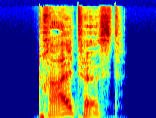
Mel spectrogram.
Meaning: inflection of prahlen: 1. second-person singular preterite 2. second-person singular subjunctive II
- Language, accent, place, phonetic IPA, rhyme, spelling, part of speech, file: German, Germany, Berlin, [ˈpʁaːltəst], -aːltəst, prahltest, verb, De-prahltest.ogg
